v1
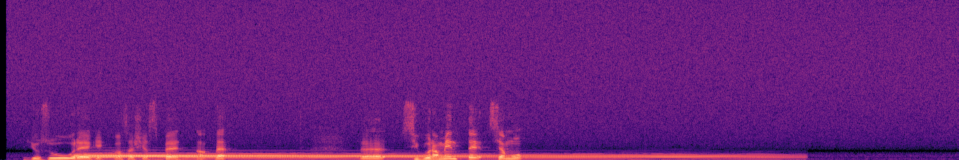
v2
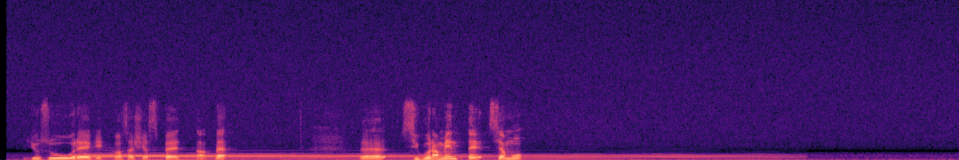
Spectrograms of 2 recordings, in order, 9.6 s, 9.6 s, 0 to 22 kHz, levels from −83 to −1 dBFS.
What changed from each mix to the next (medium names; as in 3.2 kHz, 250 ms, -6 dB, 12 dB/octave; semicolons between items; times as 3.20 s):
first sound: add tilt EQ -3 dB/octave; second sound: add high-order bell 610 Hz -9 dB 2.4 oct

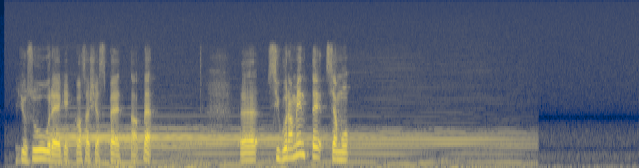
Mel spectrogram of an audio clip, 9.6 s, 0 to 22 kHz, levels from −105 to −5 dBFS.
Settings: first sound -11.0 dB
